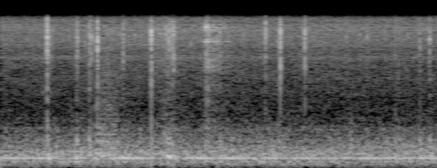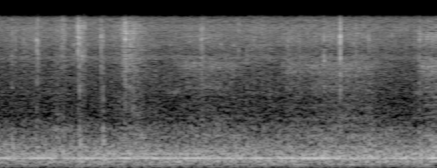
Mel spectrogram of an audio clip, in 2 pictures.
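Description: Background of the lecture room: a steady low hum under a faint hiss, with scattered small clicks and crackles.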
